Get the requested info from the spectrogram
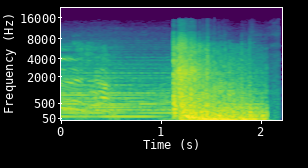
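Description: Explosive charge demolishing a house, heard from a distance: a sudden loud boom a little past a second in that rumbles on for most of a second and then cuts off suddenly. A steady background music bed runs beneath it before the boom.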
